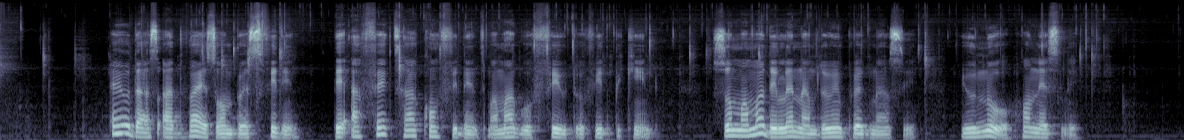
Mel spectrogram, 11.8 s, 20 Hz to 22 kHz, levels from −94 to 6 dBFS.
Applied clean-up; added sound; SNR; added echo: neural mask model RNNoise.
